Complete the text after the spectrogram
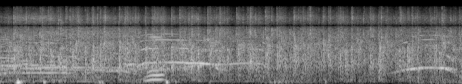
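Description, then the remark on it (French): A crowd applauds steadily for several seconds, dense clapping filling the whole stretch at an even, loud level, with a few cheers and whoops rising above it. “Applaudissons donc Mike et Daniel.”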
